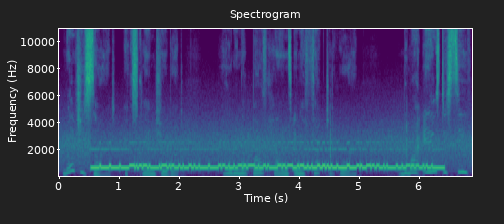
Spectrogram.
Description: RTTY (45.45 baud, 170 Hz shift), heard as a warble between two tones, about 770 Hz centre, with speech in English. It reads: EB0LQ TU OZ8VG CQ CQ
